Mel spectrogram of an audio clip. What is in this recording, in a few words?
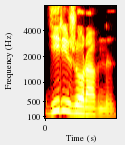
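"дирижоравны", Komi, female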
